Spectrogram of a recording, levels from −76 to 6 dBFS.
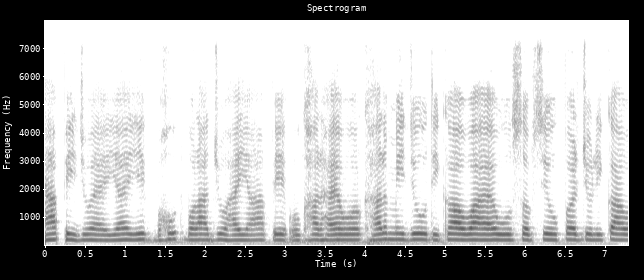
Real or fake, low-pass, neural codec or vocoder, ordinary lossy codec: fake; 7.2 kHz; codec, 16 kHz, 0.4 kbps, LongCat-Audio-Codec; none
